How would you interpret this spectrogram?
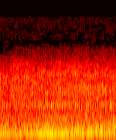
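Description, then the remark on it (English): A car engine rumbles steadily and fairly loudly, a low continuous drone with no voices, holding an even level throughout rather than rising and fading. “Next car, Ed. Name that color.”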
